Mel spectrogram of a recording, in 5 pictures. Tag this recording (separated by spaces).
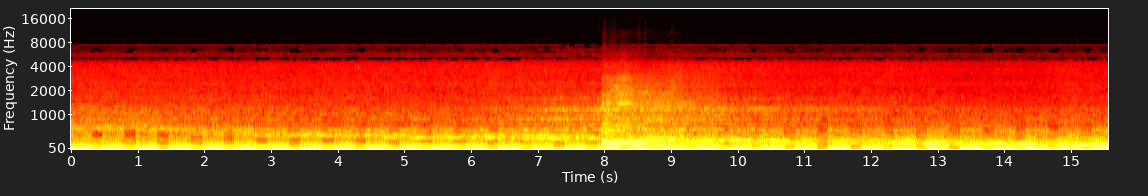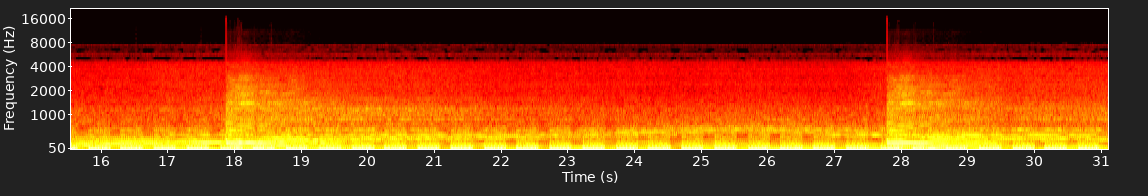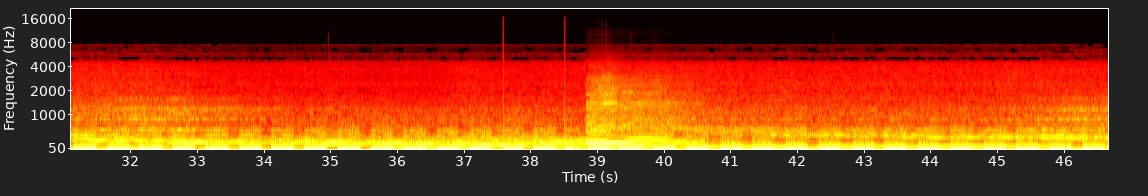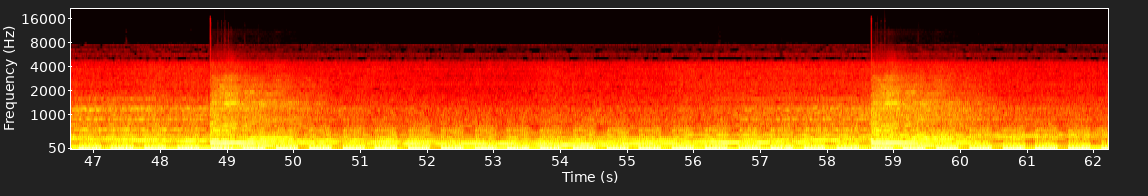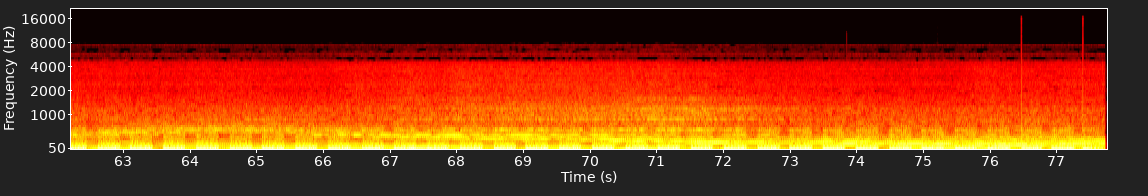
dark eerie loop creepy horror scary spooky sinister nightmare suspense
